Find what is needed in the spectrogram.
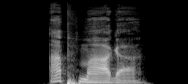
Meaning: first-person singular dependent present of abmagern
- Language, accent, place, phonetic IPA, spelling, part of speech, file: German, Germany, Berlin, [ˈapˌmaːɡɐ], abmager, verb, De-abmager.ogg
